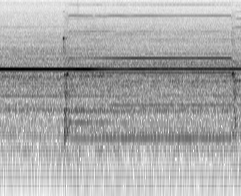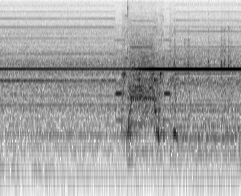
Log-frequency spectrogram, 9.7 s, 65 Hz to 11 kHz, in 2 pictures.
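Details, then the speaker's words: Anycubic i3 Mega-S 3D printer with fans replaced but stock stepper drivers, as a print starts: loud whining stepper tones changing pitch with each move over a steady high fan whine; loud stepper motor noise. "you can hear the machine operating probably right now just in general it is really loud stepper noise it's a little radley so we have a few other things to fix other than fans"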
